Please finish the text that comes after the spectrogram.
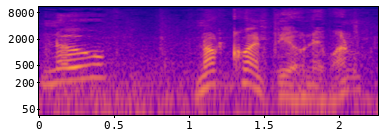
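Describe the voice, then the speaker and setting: A man playing a wry, irascible old barrister in a radio drama, with an English accent and an unhurried, ironic delivery. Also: fairly high pitch, wildly swooping pitch, creaky, noisy background, exaggerated voice. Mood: probing, dry. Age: older. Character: irascible, wry old male barrister narrating his cases. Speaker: barrister and narrator. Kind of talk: radio drama dialogue and first-person narration.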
